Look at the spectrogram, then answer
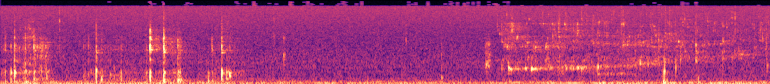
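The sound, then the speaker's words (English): Water sounds: a few sharp drips and splashes at first, then a steady trickling pour with a faint ringing tone, continuing at moderate volume with no talking. “More water here.”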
